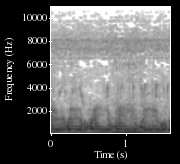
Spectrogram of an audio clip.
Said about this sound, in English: There it is. Those are two jaguars.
